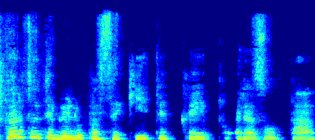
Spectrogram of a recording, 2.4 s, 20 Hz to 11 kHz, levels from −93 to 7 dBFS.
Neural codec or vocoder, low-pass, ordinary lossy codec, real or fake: none; 9.9 kHz; AAC, 48 kbps; real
